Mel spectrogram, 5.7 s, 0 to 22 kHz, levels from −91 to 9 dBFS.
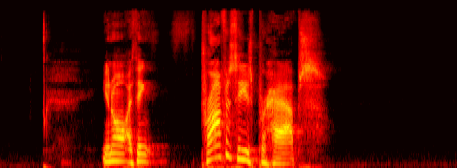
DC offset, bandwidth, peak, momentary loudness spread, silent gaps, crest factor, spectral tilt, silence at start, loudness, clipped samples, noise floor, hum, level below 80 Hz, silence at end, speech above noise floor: under 0.1%; 17 kHz; -6 dBFS; 12 LU; none; 20 dB; -4.5 dB/octave; 0.55 s; -23 LUFS; under 0.1%; -77 dBFS; none; -54 dBFS; 1.7 s; 54 dB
